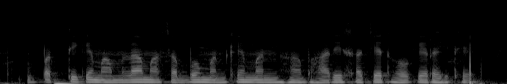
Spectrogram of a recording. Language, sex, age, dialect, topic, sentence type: Chhattisgarhi, male, 25-30, Eastern, banking, statement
